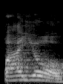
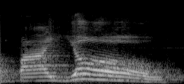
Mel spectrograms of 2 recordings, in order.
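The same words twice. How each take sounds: First: Said in the usual way. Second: "Paiol" drawn out long on "iol"; stress on final syllable. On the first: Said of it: "qual é a sílaba só?". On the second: Shown as a demonstration. Teacher showing the strongest syllable, "Paiol" stretched with stress on "iol". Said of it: "porque o iol é a mais forte".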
